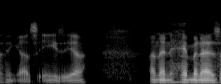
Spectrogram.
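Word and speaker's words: Jiménez: that's easier and then himz our right back himz because it's pronounced the same oh God this team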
